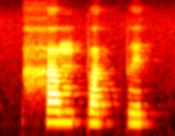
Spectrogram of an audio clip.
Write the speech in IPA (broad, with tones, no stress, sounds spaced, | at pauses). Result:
h ɐ˧ m p ɐ˨ k̚ p ɪ˨ k̚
